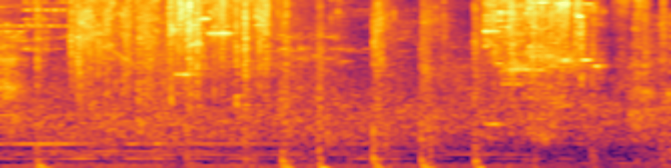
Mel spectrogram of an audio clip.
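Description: Footsteps thud on the ground.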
